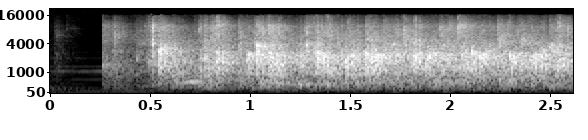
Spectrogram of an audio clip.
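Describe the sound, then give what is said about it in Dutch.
An audience bursts into applause as a guest is introduced, a dense, steady patter of many hands clapping that starts abruptly after a brief quiet moment and holds loud and even throughout. “Word je wel eens met applaus ontvangen?”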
